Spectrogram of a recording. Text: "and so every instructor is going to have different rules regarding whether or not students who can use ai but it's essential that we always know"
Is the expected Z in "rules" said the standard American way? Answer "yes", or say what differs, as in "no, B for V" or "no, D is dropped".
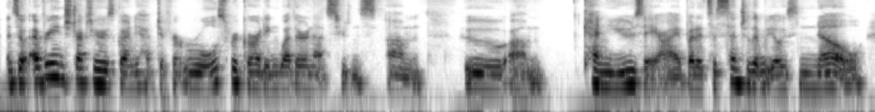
yes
